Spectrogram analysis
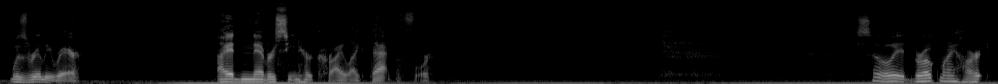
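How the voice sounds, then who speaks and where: A man playing a sincere, protective young boyfriend in an intimate audio roleplay, rambling earnestly with halting repeats and pauses. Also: mid-range voice, natural voice. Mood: upset, tender.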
